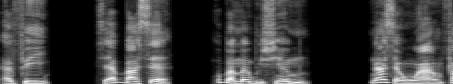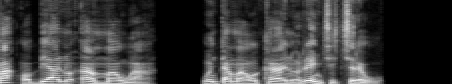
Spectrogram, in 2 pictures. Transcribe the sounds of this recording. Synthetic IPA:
æ˨fe˨i˦ | sɛ˨˦ba˨sɛ˦ | wʊ˦ba˨mã˦bu˨sɥæ˦mũ˨ | nã˦sɛ˨wã˨m̩˨fa˦ʔɔ˨bɪ˦a˦nʊ̃˦ʔã˦m̩˨˦mã˦wɔ˨a̰˨ | wʊ̃˦n̩˦tʰã˦mã˨wʊ˦kʰã˦˨nʊ̃˦ɾɪ̃˦ɲ̩˨t͡ɕʰɪ˨t͡ɕʰɪ˦ɾɪ̰˨wʊ̰˨

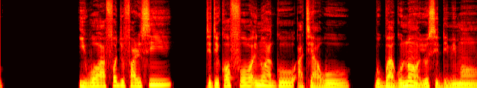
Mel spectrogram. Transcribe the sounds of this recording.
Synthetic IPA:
i˨wɔ˧a˧fɔ˧d͡ʒu˧fa˧ɾi˧si˦ | ti˧ti˧˨kɔ˨˦fɔ˧i˦nũ˦a˧ɡo˧a̰˨tʰi˧a˨wo˧ | ɡ͡bo˧ɡ͡bo˧˦a˨ɡo˧˦nãː˦˨joː˨˦si˦˨de˨mĩ˨˦mɔ̃˦

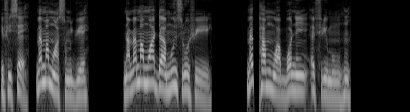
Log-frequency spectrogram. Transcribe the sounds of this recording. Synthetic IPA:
e˨fi˨sɛ˦mɛ̃˦mã˦mʊ̃˨a˨sʊ̃˨m˨d͡ʑᶣɛ˦ | nã˨mɛ̃˦mã˦mʊ̃˦a˦da˦˨mʊ̃˦n̩˦su˨ɾo˦ɕᶣɪː˨ | mɛ̃˦pʰa˦m̩˦mʊ̃˨a˨bɔ˦nɪ̃˦æ˦fi˨ɾi˨mʊ̃˨ɦʊ̃˦

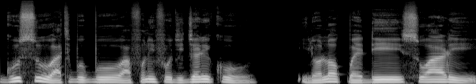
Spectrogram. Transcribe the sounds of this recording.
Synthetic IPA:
ɡu˦su˦˨a˨ti˧ɡ͡bo˧ɡ͡bo˧a˨fũ˨˦nĩ˦fo˦˨d͡ʒi˨˦d͡ʒɛ˦ɾi˦ko˦˨ | i˨lɔ˨˦lɔ˦˨k͡pɛ˨de˦su˦a˦ɾi˦˨

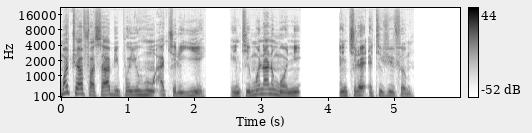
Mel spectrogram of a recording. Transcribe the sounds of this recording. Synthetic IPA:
mɔ̃˦t͡ɕᶣa˦fa˨saː˨˦bi˦pʰo˦ji˦ɦʊ̃˦ʔa̰˦t͡ɕʰɪ˨ɾɪ˨ji˦e˨ | n̩˨tʰi˨mʊ̃˦nã˦nʊ̃˦mɔ̃˨nĩ˦ | ɲ̩˦t͡ɕʰɪ˦ɾɛ˦ʔæ˨tʰi˦fi˦fɛ̃˨m

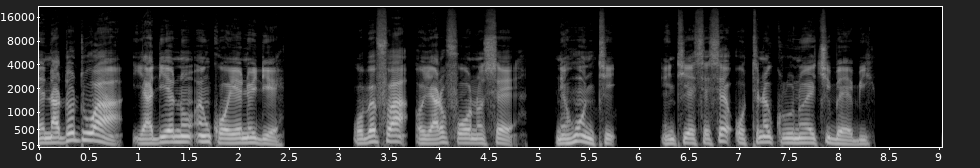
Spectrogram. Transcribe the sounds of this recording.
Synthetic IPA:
nɛ̃˨nã˨dʊ˦dʊ˦a˨ja˨dɪ˦ɛ˦nʊ̃˦ʔŋ̩˦kʰɔ˨jɛ˦nʊ̃˦dɪ˨ɛ˨ | wɔ˨bɛ˦fa˦ɔ˨ja˨ɾɪ˦fʊ˨ɔ˦nʊ̃˦sɛ˦ | nɪ̃˨ɦʊ̃˦n̩˨tʰɪ˦˨ | n̩˨tʰi˨ɛ˨sɛ˨sɛ˦ʔɔ˨tʰɪ˦nã˦kʰu˨ɾu˦nʊ̃˦æ˦t͡ɕʰi˦bæː˨bi˦

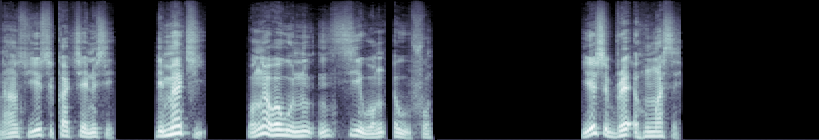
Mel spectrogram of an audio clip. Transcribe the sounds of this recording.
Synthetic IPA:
nã̰ː˨˦n̩˦sʊ˨˦je˦su˨kʰa˦t͡ɕʰɪ˦ɾɛ˨nʊ̃˦sɛ̰˨ | dɪ˨mã˦t͡ɕʰḭ˨ | wɔ̃˨n˦a˦˨wæ˦wo˨nũ˦n̩˦si˦e˨wɔ̃˨˦næ˨wṵ˨fʊ˦ | je˦su˨bɾɛ˦ʔæ˨ɦũ˦mã˦sɪ̰˨

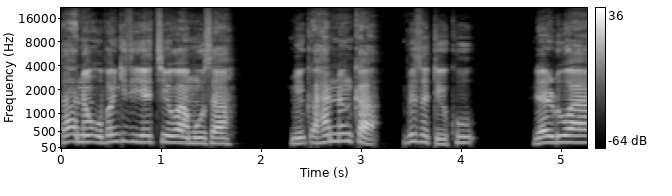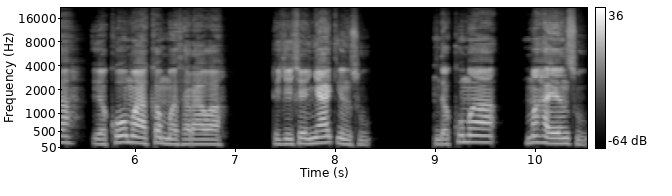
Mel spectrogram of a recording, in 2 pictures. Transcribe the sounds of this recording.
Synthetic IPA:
sa˦ʔa˨nːɐ˦ŋʔʊ˨bɐ˦ŋɡʲɪ˦d͡ʒiː˨jaː˦t͡ʃeː˦˨waː˦˨muː˦s̬aː˦ | miː˨kʼa˨ɦa˦nːʊ˦ŋka˨ | bɪ˦s̬a˨teː˨kʷuː˦ | nɐ˦ɽʊ˦waː˦jaː˦kʷoː˦ma˨kɐ˦˨mːɐ˦s̬ɐ˦ɾaː˦waː˦ | d̥ɐ˨k̬ʲeː˨kʲɛ˦ɲjaː˦kʲʼɪ˨nsu˨ʔ | da˨kʷʊ˦ma˦ | mɐ˦ɦa˨jɐ˦nsu˨ʔ

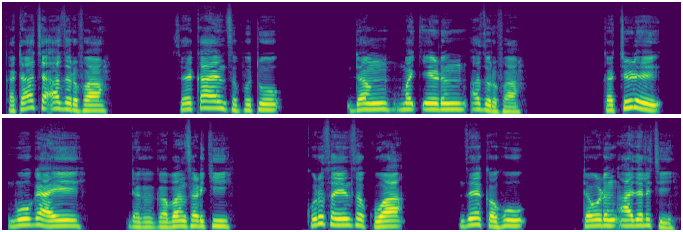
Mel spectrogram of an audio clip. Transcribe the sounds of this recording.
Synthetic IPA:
ka˨taː˦t͡ʃe˨ʔa˦zʊ˨ɾɸaː˦ | sa˦jkaː˦jɐ˦ns̬u˨ɸɪ˦toː˦ | dɔ˦ŋmɐ˦kʲʼeː˦ɽɪ˦ŋʔa˦zʊ˨ɾɸaː˦ | ka˨t͡ʃɪ˦ɽeː˨ | muː˦ɡaː˨jeː˦ | dɐ˨ɡa˨ɡɐ˨bɐ˦ns̬ɐ˦ɽkʲiː˦ | kʷʊ˦ɾsɐ˨jɪ˦ns̬a˨kʷʊ˨wa˦ | za˦˨kɐ˨ɦu˦ | ta˨wʊ˦ɽɪ˦ŋʔaː˦dɐ˦lt͡ʃiː˨

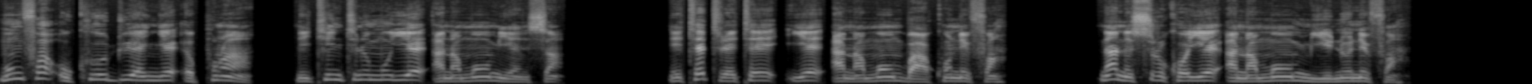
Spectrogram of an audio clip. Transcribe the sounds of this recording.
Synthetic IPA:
mʊ̃˦m˦fa˦ʔo˨kʰu˦o˦du˦a˨ɲ˦ɛ˦ʔæ˨pʰʊ˦nʊ̃˦a˨ | nɪ̃˨tʰĩ˦ntʰi˦nĩ˦mũ˦jɛ˦ʔa˨nã˨mɔ̃˦mĩ˨ɛ˨n̩˨sã˦ | nɪ̃˨tʰɛ˦tʰɪ˨ɾɛ˨tʰɛ˦jɛ˦a˨nã˨mʊ̃˦m˦baː˨kʰʊ̃˦nɪ̃˦fa˦ | nã˦nɪ̃˨sʊ˦ɾɪ˨kʰɔ˦jɛ˦ʔa˨nã˨mɔ̃˦mĩ˨e˨nũ˦nɪ̃˦fa̰˨

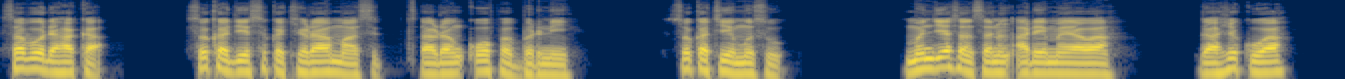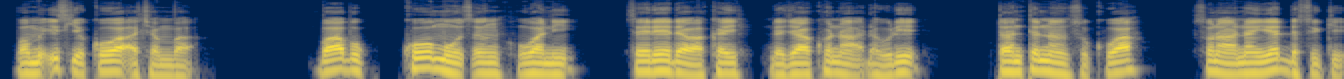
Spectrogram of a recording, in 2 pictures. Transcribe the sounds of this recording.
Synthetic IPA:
sɐ˦boː˨da˨ha˦ka̰˨ | sʊ˦ka˨d͡ʒeː˦sʊ˦ka˨kʲɪ˦ɽaː˦maː˨su˦sʼɐ˨ɽɔ˦ŋkʷʼoː˦ɸɐ˨bɪ˦rniː˦ | sʊ˦ka˨t͡ʃeː˦mʊ˦su˨ʔ | mʊ˦nd͡ʒeː˦s̬ɐ˨nsɐ˦nɪ˦ŋʔa˨ɽeː˦mɐ˦jaː˦waː˦ | ɡaː˨ʃ̬i˦kʷʊ˨wa˦ | baː˨mu˨ʔɪ˦skʲeː˨kʷoː˦wa˦ʔa̰˨t͡ʃɐ˦mba˦ʔ | baː˦bu˨ | kʷoː˦moː˨sʼɪ˦ŋwɐ˦ni˦ | sa˦jdeː˦dɐ˨waː˨ka˦j | da˨d͡ʒaː˦kʷʊ˦naː˨ʔa̰˨ɗa˨wɽeː˦ | tɐ˦ntʊ˦nɐ˨nsu˨kʷʊ˨wa˦ | sʊ˦naː˨nɐ˦ɲjɐ˦dːa˨sʊ˦kʲeː˨

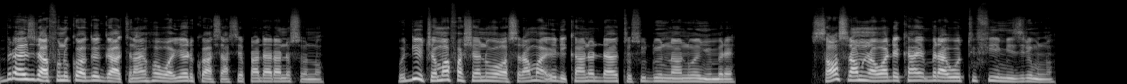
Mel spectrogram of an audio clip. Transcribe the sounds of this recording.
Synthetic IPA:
bɪ˦ɾa˨i˦s̬ɾaː˨lfʊ˦nʊ̃˦kʰɔ˦ɔ˨ɡɪ˦ɡa˨tʰnã˨˦ɦɔ˦wɔ˨jɛ˦ɾi˨kʰo˨a˨sa˨sɪ˦pʰɾa˦da˦ɾa˦nʊ̃˦sʊ˨nʊ̃˦ | wɔ˨di˦e˨t͡ɕᶣɛ˦mã˦fa˨ɕɛ˦nʊ̃˦wɔ˨ɔ˨sɾã˦m˦ã˨ʔe˦di˨kʰã˦nʊ̃˦da˦tʰʊ˨su˦dũ˦m˦nã˨˦nʊ̃˦æ˦ɲũ˨m˦ɾɛ˦ | sa˨ɔ˦sɾã˨˦mnʊ̃˦nã˨wɔ˦dɪ˦kʰa˦ɪ˦bɪ˦ɾa˨wɔ˦tʰu˦fi˦˨mĩ˨zi˦ɾĩ˦˨mnʊ̃˦

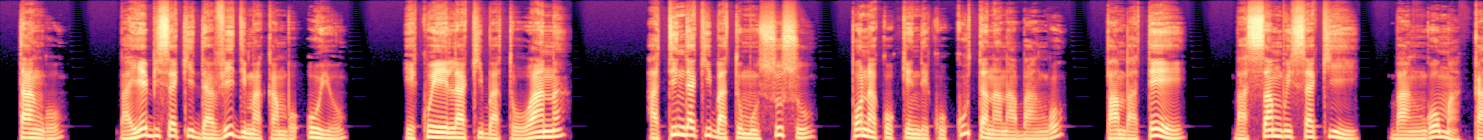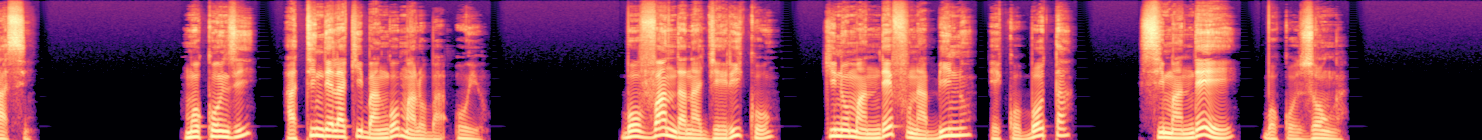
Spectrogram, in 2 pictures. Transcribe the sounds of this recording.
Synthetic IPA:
ta˦ŋɡo˨ | ba˨je˦bi˦sa˦ki˦da˨vi˦di˨ma˨ka˨mbo˨o˦jo˦ | e˨kwe˦je˦la˦ki˦ba˨to˨wa˦na˦ | a˨ti˦nda˦ki˦ba˨to˨mo˨su˦su˨ | po˦na˨ko˨kɛ˨ndɛ˨ko˨ku˦ta˨na˨na˨ba˨ŋɡo˦ | pa˨mba˨tɛ˦ | ba˨sa˦mbwi˦sa˦ki˦ | ba˨ŋɡo˦ma˨ka˦si˨ | mo˨ko˨nzi˨ | a˨ti˦nde˦la˦ki˦ba˨ŋɡo˦ma˨lo˨ba̰˨o˦jo˨ | bo˦va˦nda˨na˨d͡ʒe˨ʁi˦ko˨ | ki˦no˦ma˨nde˦fu˨na˨bi˦no˦ | e˨ko˨bo˦ta˦ | si˨ma˨nde˦˨ | bo˨ko˨zo˦ŋɡa˨

